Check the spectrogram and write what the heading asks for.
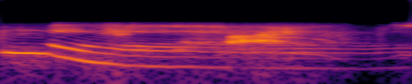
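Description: A long, drawn-out vocal cry from a person that slides down in pitch over about a second and then holds low and steady until it stops.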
